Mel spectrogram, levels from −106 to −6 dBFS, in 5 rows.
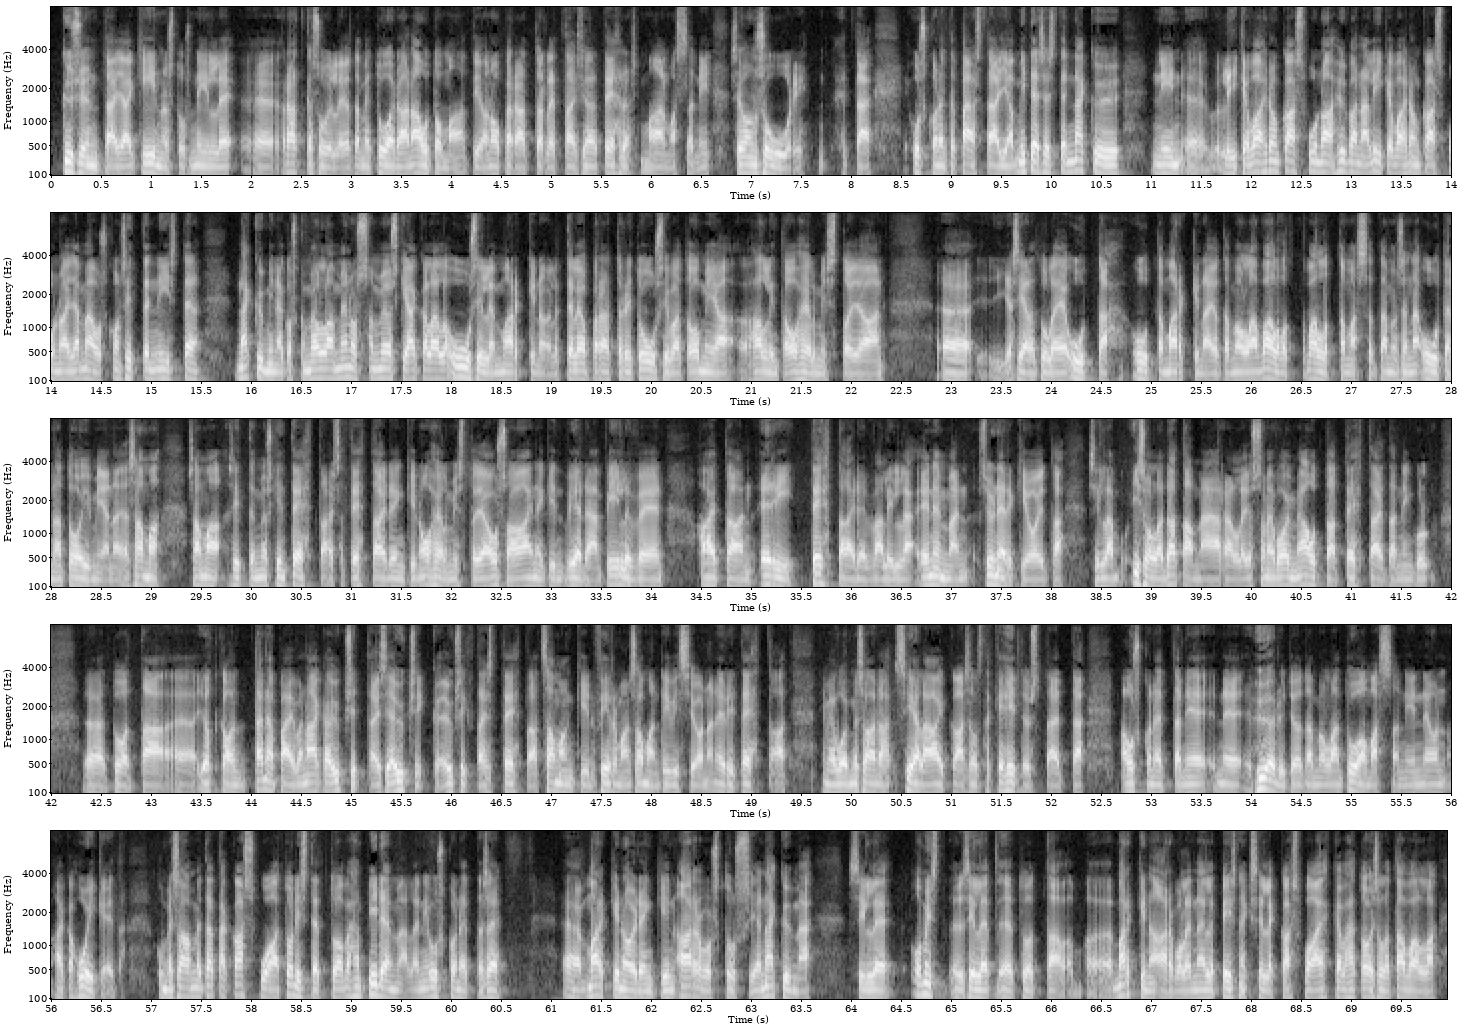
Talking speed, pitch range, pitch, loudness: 135 wpm, 95-110 Hz, 100 Hz, -19 LUFS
